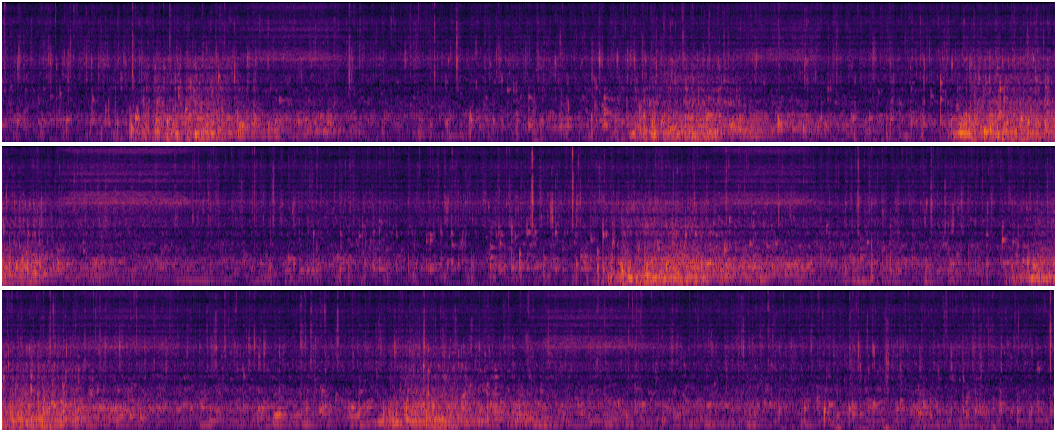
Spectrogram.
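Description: Scuba regulator breathing heard underwater. Six gurgling bursts of exhaled bubbles come one every four to five seconds, with a faint high hiss of inhaling between them.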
